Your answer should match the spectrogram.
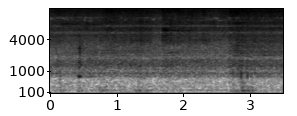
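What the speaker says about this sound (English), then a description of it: "So I'm going to let them fry for about 1 more minute" Food sears in a hot pan with a steady, close sizzle and faint crackling pops throughout, no voices.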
